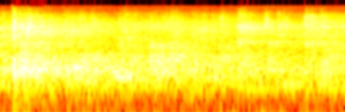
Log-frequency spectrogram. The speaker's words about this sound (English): Wonderful. Yeah, give her a clap. That's good. Well done.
